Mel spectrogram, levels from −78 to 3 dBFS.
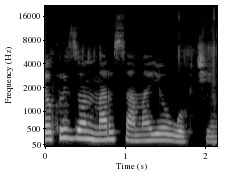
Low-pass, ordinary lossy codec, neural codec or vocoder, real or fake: none; none; none; real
